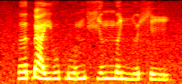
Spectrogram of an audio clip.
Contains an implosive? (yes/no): yes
